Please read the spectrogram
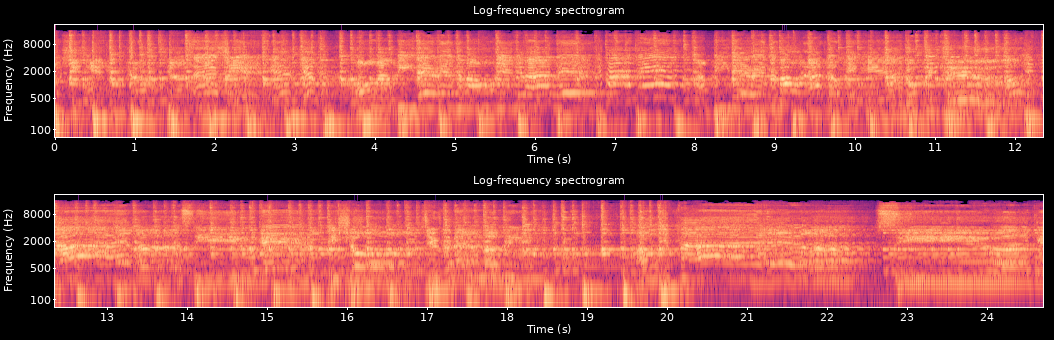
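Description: Live string-band music on homemade instruments: banjo and washboard over a bass pulsing steadily on every beat, with a wavering lead melody on top. The bass drops out about four seconds before the end.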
